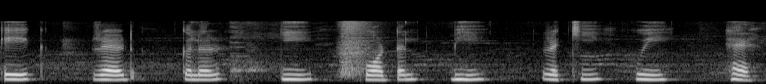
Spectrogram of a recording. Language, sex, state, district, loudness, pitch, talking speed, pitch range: Hindi, female, Madhya Pradesh, Umaria, -18 LUFS, 230 Hz, 70 wpm, 220-240 Hz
